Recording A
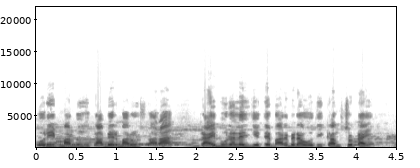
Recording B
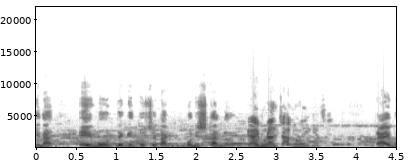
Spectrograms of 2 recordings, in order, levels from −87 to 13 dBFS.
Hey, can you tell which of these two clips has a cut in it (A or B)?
B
